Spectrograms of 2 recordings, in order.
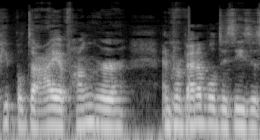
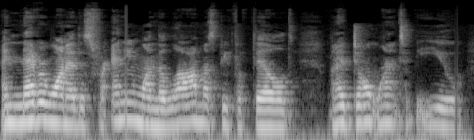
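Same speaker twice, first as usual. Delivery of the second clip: ordinary delivery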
